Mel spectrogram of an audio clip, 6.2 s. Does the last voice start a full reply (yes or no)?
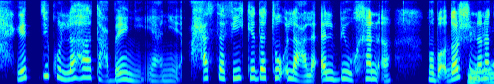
yes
